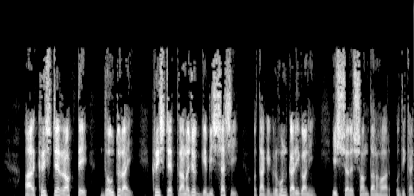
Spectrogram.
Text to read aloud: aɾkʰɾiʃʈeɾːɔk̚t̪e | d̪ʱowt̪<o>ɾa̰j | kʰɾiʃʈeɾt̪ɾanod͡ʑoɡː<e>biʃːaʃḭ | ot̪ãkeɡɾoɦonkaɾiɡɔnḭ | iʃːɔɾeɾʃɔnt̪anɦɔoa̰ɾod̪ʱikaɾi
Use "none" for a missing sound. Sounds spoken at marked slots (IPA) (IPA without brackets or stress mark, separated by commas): o, e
